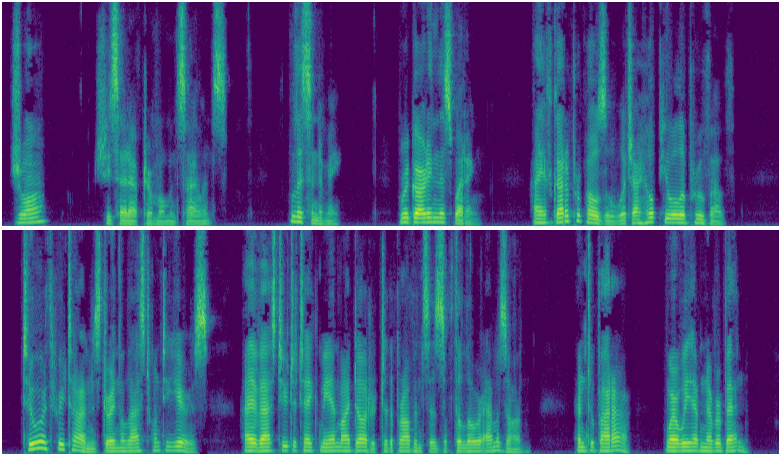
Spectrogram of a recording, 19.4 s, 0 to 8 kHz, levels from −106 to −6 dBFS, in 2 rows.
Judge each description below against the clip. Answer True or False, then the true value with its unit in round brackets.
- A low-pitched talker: True (130 Hz)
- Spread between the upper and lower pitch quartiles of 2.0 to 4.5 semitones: False (5.1 semitones)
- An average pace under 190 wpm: True (180 wpm)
